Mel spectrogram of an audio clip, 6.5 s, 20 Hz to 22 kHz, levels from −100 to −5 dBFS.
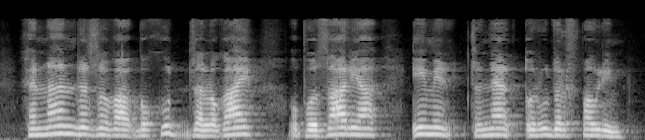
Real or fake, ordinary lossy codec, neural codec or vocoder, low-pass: fake; AAC, 32 kbps; codec, 44.1 kHz, 7.8 kbps, DAC; 19.8 kHz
